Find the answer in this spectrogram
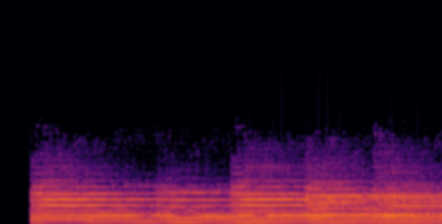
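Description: Ringing bell tones open a pop song's backing track. Starting a moment in, a new stroke comes about every three quarters of a second, each ringing on under the next.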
